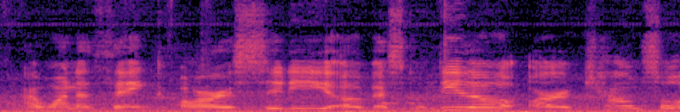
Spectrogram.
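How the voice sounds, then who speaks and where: A woman at a medium pitch is heard with audible room echo and noticeable background noise. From Miami, Florida. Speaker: congressional staff representative. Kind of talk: public speech at a ceremony.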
